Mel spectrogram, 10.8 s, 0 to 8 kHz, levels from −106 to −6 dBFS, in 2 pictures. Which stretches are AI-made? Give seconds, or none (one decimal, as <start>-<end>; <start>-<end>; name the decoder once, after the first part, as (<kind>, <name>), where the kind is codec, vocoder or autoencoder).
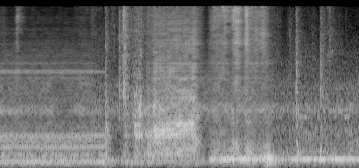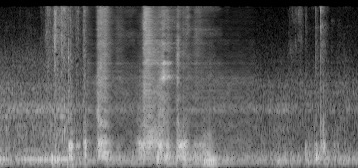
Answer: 0.0-1.4 (vocoder, Vocos); 2.2-4.1; 6.7-9.2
